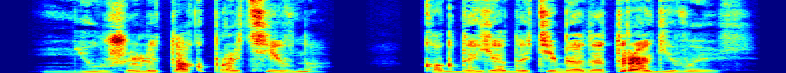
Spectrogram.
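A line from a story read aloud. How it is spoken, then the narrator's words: Quiet, through gritted teeth. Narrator (Russian): Дан … сквозь зубы тихо спросил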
